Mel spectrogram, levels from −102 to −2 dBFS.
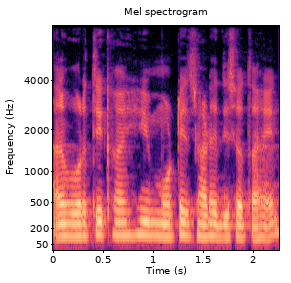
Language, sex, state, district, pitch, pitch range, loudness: Marathi, male, Maharashtra, Solapur, 120 Hz, 120-130 Hz, -17 LUFS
